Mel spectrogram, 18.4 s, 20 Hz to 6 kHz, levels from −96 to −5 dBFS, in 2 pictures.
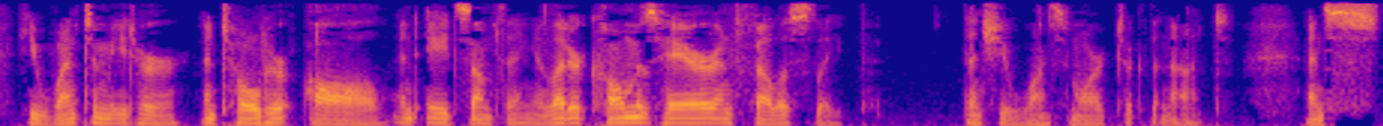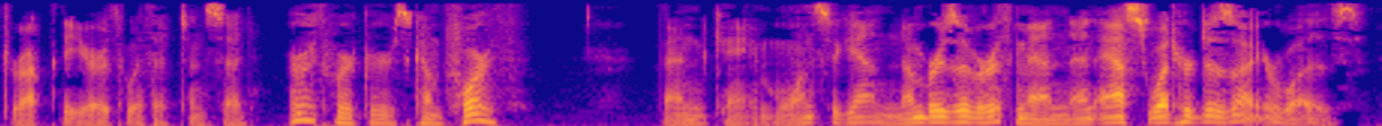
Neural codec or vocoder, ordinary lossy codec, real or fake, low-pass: none; MP3, 24 kbps; real; 5.4 kHz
